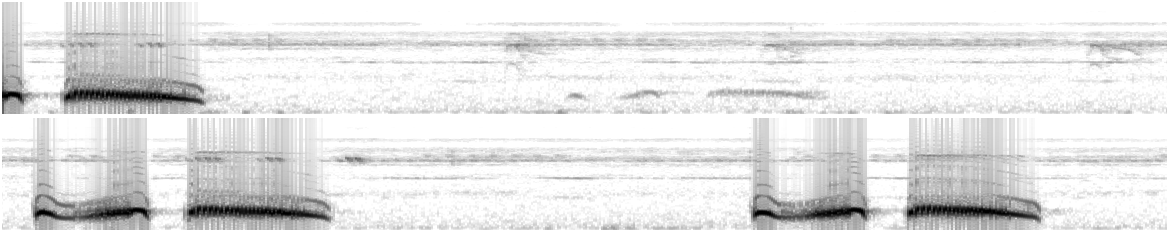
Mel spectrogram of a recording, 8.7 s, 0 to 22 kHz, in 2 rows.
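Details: Loud, clear coos of a spotted dove of the 'kuk 1' kind, Cilacap, Central Java: three repeated phrases roughly every two and a half seconds, each a hooked upslurred note followed by a drawn-out, slightly falling coo.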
